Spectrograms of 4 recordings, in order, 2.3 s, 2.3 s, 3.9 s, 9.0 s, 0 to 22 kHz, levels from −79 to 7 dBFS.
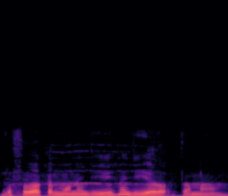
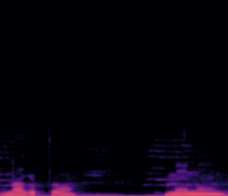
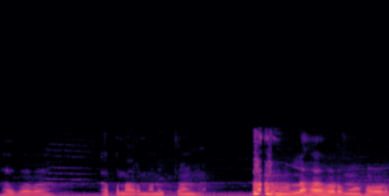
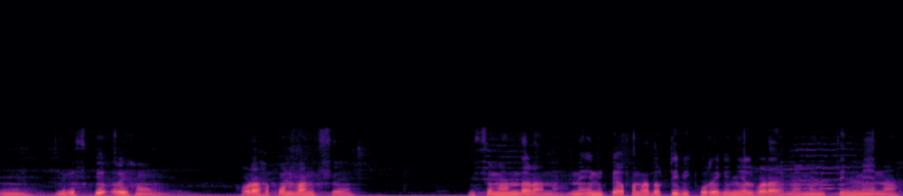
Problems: constant background noise, continuous background conversations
